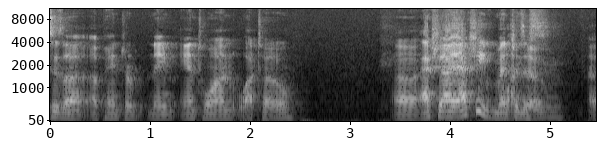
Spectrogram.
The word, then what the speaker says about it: Watteau: And he says this is a painter named Antoine Watteau.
